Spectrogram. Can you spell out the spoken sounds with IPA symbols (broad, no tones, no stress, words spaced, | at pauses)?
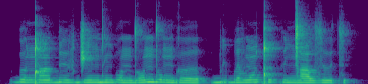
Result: ɠɵŋ͡ǃɑ̃ə̯ɠyv d͡ʒĩndĩɠondo ndoŋɡɵə̯ | bibɛvɔ̃ ǃʉkyŋ͡ǀɑʊ̯ zʉt͡s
